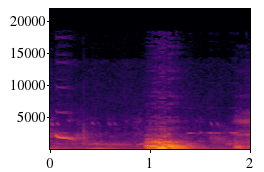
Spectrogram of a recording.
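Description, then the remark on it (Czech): A strong, agitated bull elephant that has caught a scent stands and lets out one deep, rough rumbling growl, loud, swelling briefly and fading, with faint quieter animal noise around it. “Je to silný sloní samec. Už na větří. Už to stopy. Samce proto je tak rozčílený. Zatím ještě stojí a mručí.”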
